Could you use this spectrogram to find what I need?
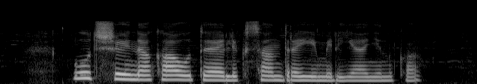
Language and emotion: Russian, sad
